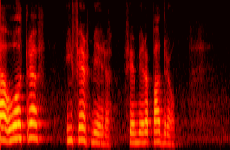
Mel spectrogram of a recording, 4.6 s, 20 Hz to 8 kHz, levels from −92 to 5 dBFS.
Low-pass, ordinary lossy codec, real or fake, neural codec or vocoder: none; none; real; none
